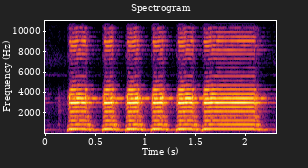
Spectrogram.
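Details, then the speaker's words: Honda Scoopy scooter with no-ignition fault, after fixing a weak electrical connection: horn gives five short beeps then one long steady tone, clear and strong; horn works while the starter still doesn't, traced to its switch. "Belnya nyala guys dan sekarang starternya ya starternya enggak nyala"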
